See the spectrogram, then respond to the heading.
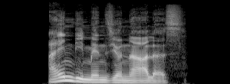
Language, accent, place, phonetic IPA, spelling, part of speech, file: German, Germany, Berlin, [ˈaɪ̯ndimɛnzi̯oˌnaːləs], eindimensionales, adjective, De-eindimensionales.ogg
- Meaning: strong/mixed nominative/accusative neuter singular of eindimensional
